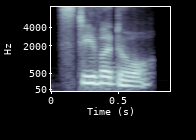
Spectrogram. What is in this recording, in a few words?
"stevedore", Indian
